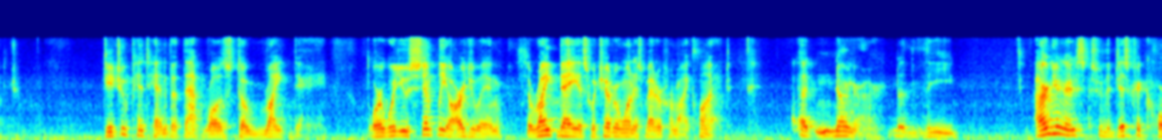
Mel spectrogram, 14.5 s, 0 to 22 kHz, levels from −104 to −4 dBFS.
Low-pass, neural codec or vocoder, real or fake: 7.2 kHz; codec, 24 kHz, 0.9 kbps, WavTokenizer, small release; fake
